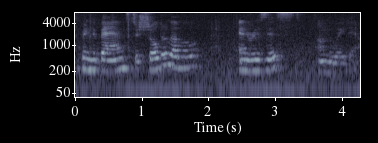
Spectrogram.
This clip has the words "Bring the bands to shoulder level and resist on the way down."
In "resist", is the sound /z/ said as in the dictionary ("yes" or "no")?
yes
